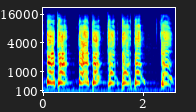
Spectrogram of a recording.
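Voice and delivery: high-pitched, halting syllables; hammed-up, squeaky ta, ta, ta; a beginner's first words of tongues, mimicked high; imitating his halting tongues. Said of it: "And I was like".

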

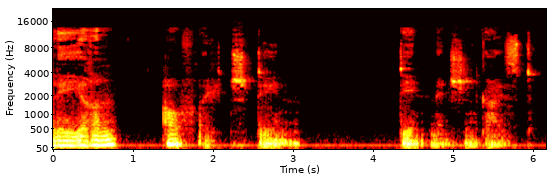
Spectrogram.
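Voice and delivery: unvoiced, sinking to almost nothing; dwindling whisper; fading whisper. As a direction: whisper it away into silence. Sound poem, fading line end.

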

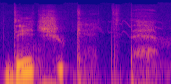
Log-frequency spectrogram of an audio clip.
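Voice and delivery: conspiratorial whisper; hushed whisper. Acted. Henchman secretly checks with Carl on the radio, whispering.

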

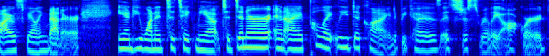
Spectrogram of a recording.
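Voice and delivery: normal talking voice

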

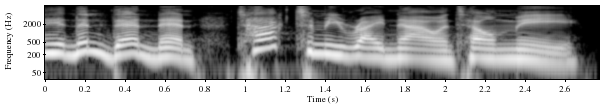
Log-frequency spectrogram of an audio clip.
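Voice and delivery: ordinary talk, nothing marked

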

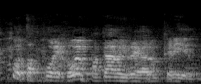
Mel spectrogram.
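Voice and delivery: put-on low-pitched Chilean dad-boss greeting his child; gerente chileno cariñoso. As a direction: drop low for the manager greeting his son. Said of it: "Y el gerente le dice". (gerente chileno saludando a su hijo, voz grave)

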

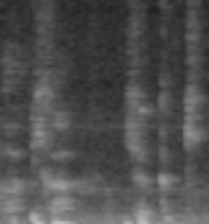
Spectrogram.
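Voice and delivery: hushed mother. Retold or imitated. Mother whispering to daughter.

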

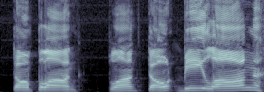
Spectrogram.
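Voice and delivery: put-on a lightly accented "blong," ending slowly on "Don't be long"; drawing out the mashed-together words, mildly accented; movie accent quote. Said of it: "he kept combining words together".

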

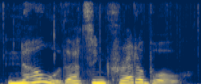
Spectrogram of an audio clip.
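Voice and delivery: loud, high, thrilled outburst; excited cry. A narrator's reading. Young man to the elf king, loud and excited. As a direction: blurt it out in sheer delight. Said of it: "Seb cried in excitement".

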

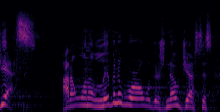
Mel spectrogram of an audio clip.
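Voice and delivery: loud, heated protest; angry Jonah. Acted. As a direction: Jonah insisting hotly that justice must stand. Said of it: "And I'm really angry about it".

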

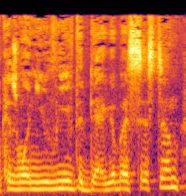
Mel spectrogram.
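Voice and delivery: ordinary talk

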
